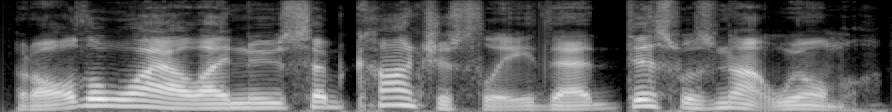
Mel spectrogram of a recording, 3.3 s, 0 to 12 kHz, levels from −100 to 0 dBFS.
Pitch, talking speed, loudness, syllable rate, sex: 130 Hz, 215 wpm, -18 LUFS, 5.4 syllables/s, male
